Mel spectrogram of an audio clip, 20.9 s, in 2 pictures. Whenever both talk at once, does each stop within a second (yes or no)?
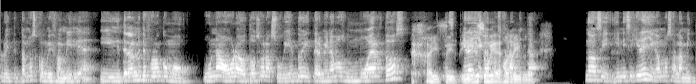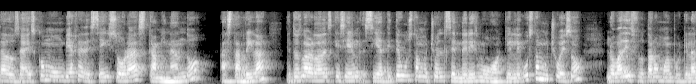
no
